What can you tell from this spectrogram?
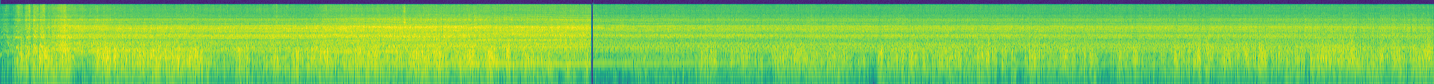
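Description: Diesel engine of a John Deere two-track crawler tractor running steadily under load while pulling a tillage implement. About twelve seconds in the sound cuts abruptly to a slightly quieter take of the same steady engine noise.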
